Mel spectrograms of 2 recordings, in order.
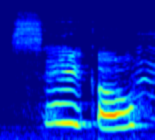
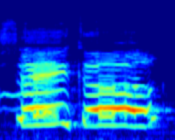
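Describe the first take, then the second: First: It is said softly, in a hushed voice. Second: It is said firmly and demandingly.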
